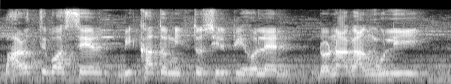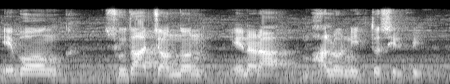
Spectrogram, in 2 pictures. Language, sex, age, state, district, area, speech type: Bengali, male, 60+, West Bengal, Purba Bardhaman, rural, spontaneous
